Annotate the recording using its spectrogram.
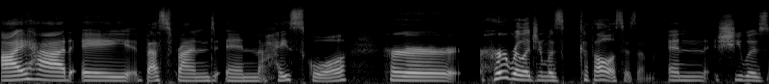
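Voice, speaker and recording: A woman speaks at a medium pitch with an American accent and ordinary pitch variation. It is an unremarkable speaking voice, on a very clean recording with a silent background. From Florida, US. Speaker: podcast co-host, mother. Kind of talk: casual chat. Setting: outdoors at parents' house.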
